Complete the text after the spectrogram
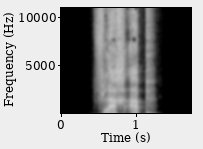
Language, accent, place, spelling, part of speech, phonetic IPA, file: German, Germany, Berlin, flach ab, verb, [ˌflax ˈap], De-flach ab.ogg
- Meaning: 1. singular imperative of abflachen 2. first-person singular present of abflachen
